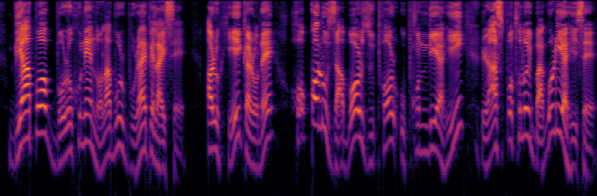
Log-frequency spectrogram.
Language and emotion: Assamese, disgusted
